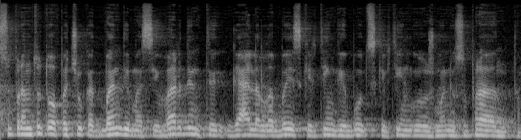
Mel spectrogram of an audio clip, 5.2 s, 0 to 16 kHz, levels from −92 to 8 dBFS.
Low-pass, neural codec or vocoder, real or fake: 14.4 kHz; vocoder, 44.1 kHz, 128 mel bands, Pupu-Vocoder; fake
